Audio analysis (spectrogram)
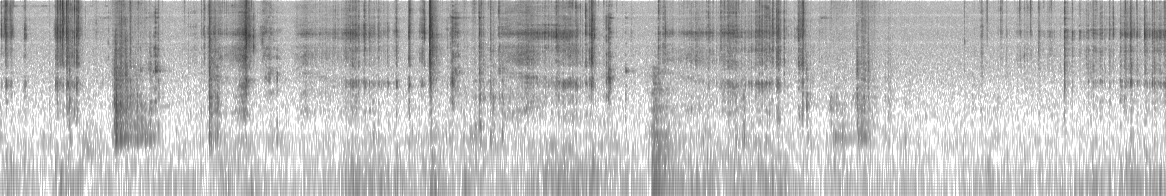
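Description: A metal utility-knife blade shaves the surface of a solid oval dry bar soap, yellow inside with a black rim, held in the hand, producing curls and powder. The clip is a run of crisp, bright, dry scraping strokes with short rasping bursts and quick ticks, irregular in timing and with almost no ring or low end.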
